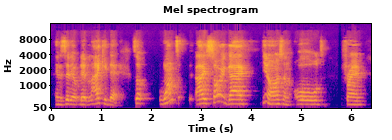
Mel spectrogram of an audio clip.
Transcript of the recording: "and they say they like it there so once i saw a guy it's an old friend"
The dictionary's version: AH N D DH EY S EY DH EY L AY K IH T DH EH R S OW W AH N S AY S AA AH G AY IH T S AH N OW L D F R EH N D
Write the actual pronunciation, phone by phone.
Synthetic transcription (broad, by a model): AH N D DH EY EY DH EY L AY K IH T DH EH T S OW W AH N S AY S AA AH G AY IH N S AH N OW L D F R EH N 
